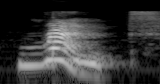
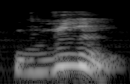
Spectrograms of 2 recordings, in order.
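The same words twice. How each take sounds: First: The vowel is a short 'eh' sound. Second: The vowel is a long 'ee' sound. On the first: The speaker calls it right. "That sounds right to me" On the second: The speaker calls it wrong. "try it with the E sound"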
